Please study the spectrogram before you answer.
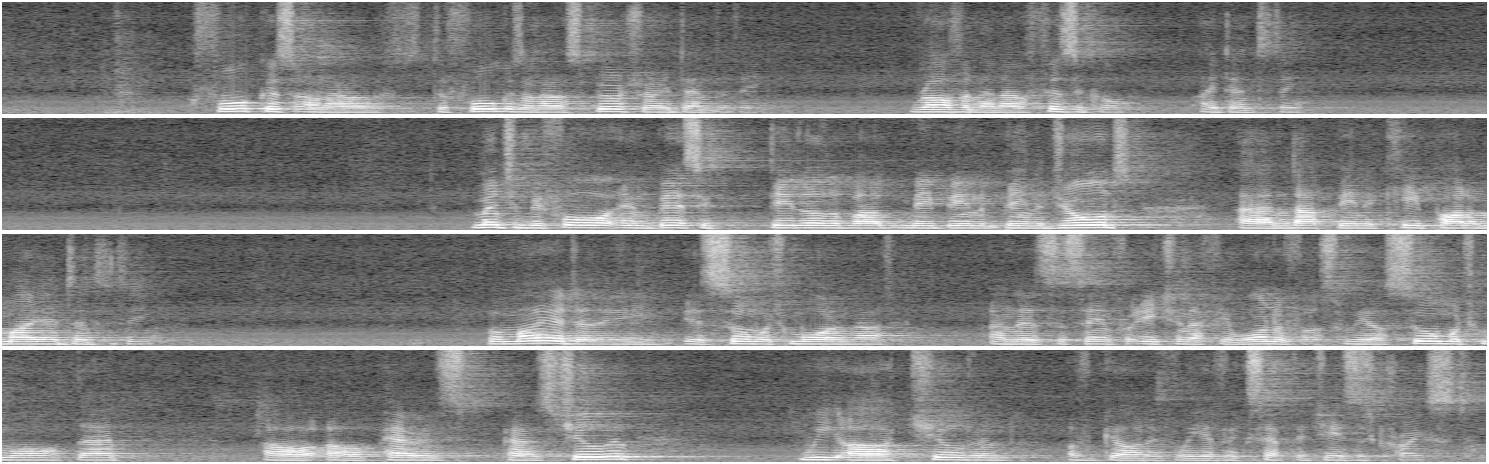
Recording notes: A sermon I preached at Saint John's Evangelical Church in Shiney Row on Sunday 5th November 2017.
